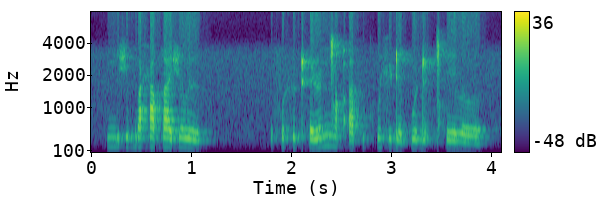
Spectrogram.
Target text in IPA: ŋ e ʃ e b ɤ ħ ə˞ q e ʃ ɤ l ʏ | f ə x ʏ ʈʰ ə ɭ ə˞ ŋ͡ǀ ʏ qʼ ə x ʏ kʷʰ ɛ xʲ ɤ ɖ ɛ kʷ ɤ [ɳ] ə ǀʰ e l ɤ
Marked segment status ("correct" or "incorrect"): incorrect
